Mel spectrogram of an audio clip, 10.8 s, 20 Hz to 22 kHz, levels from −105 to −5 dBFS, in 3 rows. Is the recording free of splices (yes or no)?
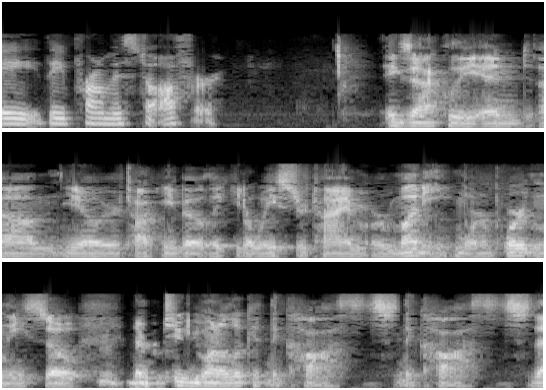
no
